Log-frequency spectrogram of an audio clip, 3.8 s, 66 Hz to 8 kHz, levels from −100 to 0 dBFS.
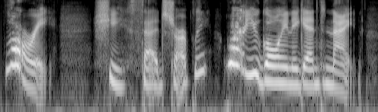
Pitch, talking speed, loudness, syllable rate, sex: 270 Hz, 160 wpm, -19 LUFS, 6.8 syllables/s, female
